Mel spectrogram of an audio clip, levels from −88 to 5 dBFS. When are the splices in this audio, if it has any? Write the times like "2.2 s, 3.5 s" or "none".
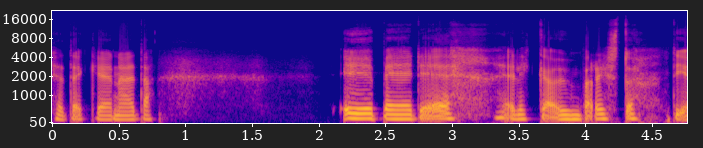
none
